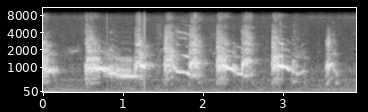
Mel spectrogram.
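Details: Household dogs give a series of short, yelping howl notes, about one every half second, each sliding downward, with brief quiet gaps between them.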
